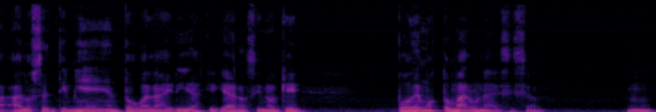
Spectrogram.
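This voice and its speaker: A man's voice: mid-range voice, a little mellow. A man leading a Bible study, asking the group questions and checking in with them often as he works through the passage. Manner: unhurried, thoughtful delivery with restarts.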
